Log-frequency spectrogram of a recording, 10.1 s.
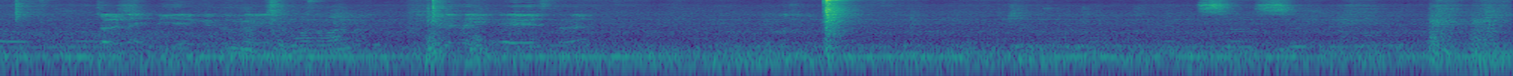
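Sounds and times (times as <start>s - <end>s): train rumbling on rails: 0.0s - 10.0s
wheels clacking on rails: 9.5s - 10.0s.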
